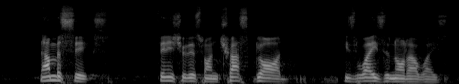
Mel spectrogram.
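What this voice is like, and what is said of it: Usual voice. Nothing is said of it.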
